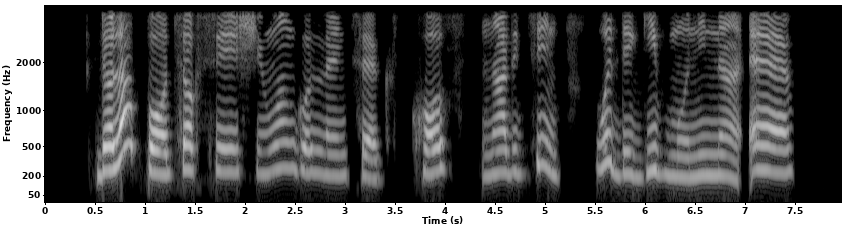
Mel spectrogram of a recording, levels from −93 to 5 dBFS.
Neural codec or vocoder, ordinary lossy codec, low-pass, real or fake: none; none; 3.6 kHz; real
